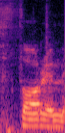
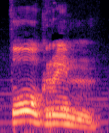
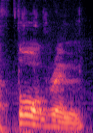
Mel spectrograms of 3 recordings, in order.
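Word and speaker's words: Thorgrim: thorm thing Thor Thor Thor Grim Grudge bear Thor Grim Grudge Bearer it's not difficult to pronounce and remember Thor Grim it's like Thor but he's Grim Thor Grim Grudge Bearer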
